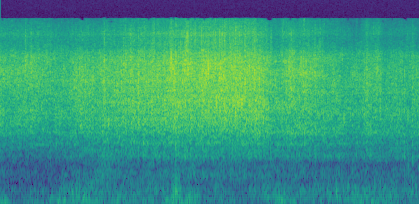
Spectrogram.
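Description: Venison and carrots sizzling in a skillet over a wood campfire, with the fire crackling; the hiss swells briefly about two seconds in, over a low rumble.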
